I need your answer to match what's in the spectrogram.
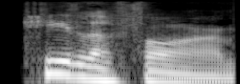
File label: "cheliform", English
